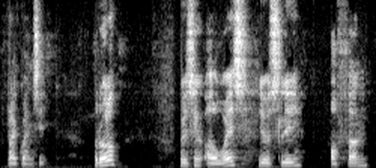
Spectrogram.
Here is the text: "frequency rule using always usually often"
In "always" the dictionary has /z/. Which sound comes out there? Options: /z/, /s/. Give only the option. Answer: /s/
